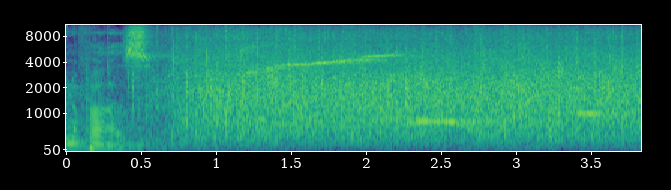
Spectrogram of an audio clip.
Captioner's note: applauding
